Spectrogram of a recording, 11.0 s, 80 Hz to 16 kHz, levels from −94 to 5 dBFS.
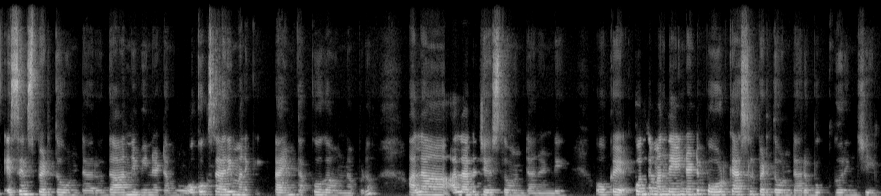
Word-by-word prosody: Essence 250 +3 +6
పెడుతూ 210 -1 0
ఉంటారు 185 -1 -9 0.2
దాన్ని 205 +1 +2
వినటము, 195 -2 -7 0.2
ఒక్కొక్కసారి 230 0 +3
మనకి 205 +5 -5 0.2
టైం 200 0 +1
తక్కువగా 200 +1 -3
ఉన్నప్పుడు. 175 - -8 0.5
అలా 220 +2 +5 0.3
అలాగా 215 0 +5
చేస్తూ 195 0 0
ఉంటానండి. 170 -1 -9 0.5
ఓకే. 210 0 +2 0.2
కొంతమందేంటంటే 240 0 +3
పోడ్‌కాస్టులు 230 +1 +2
పెడుతూ 210 -1 -1
ఉంటారు 190 0 -6
బుక్ 195 0 -8
గురించి. 190 0 -6
205 Hz, 115 wpm, -20 LUFS, 195-225 Hz, 0.5 s, Essence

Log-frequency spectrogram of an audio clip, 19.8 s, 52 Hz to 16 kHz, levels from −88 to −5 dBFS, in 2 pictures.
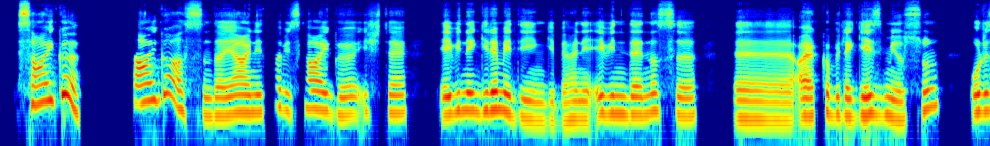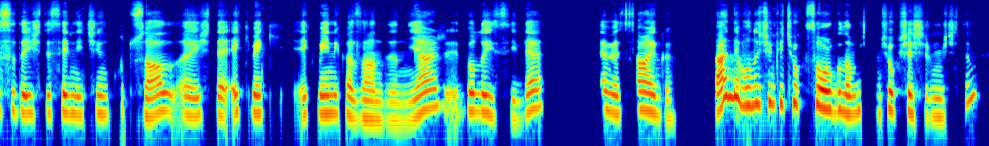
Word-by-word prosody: Saygı. 300 +8 +5 0.6
Saygı 310 +7 +4
aslında, 175 - -1
yani, 195 +2 +2
tabii, 215 -5 -5
saygı. 200 -6 0
İşte, 195 0 -5 0.3
evine 210 +4 +2
giremediğin 190 -9 +2
gibi. 140 -1 -8
Hani 150 +1 -2
evinde 185 +1 0
nasıl, 200 -3 -3 0.6
ııı, 145 -2 -1
ayakkabıyla 170 +1 +2
gezmiyorsun, 175 - 0 0.3
orası 205 +2 +1
da, 195 - +2
işte, 190 0 -2
senin 190 0 0
için 180 +1 -5
kutsal, 190 +3 -1
e, 175 -1 0
işte, 175 0 -3
ekmek 190 +1 -2
ekmeğini 185 +2 -1
kazandığın 150 -5 -3
yer, 220 - +2
eee, - - -10
dolayısıyla, 200 - -1 0.6
evet, 200 -5 0
saygı. 190 -8 +1 0.4
Ben 355 +1 +8
de 350 - +5
bunu 260 +1 +2
çünkü 280 0 -2
çok 285 0 -3
sorgulamıştım, 210 -6 +3
çok 210 +2 0
şaşırmıştım. 180 - -4
190 Hz, 120 wpm, -24 LUFS, 170-215 Hz, 0.6 s, Ben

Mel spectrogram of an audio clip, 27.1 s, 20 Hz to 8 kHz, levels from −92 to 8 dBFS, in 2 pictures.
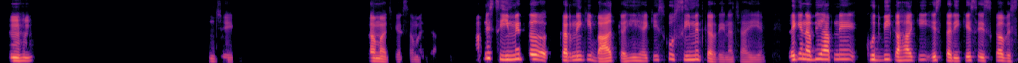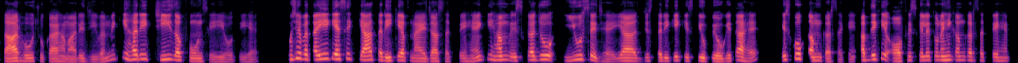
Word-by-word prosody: हुँ, 150 - +7
हुँ। 140 0 -3 2.4
जी। 105 -4 -15 1.8
समझ 125 -5 +2
गया 105 - -21
समझ 105 -1 -20
गया। - - -33 0.5
आपने 265 +1 +1
सीमित 205 -1 +2 0.5
करने 175 +3 +3
की 195 +1 -6
बात 125 +4 +5
कही 135 +5 -4
है 140 -2 -5
कि 160 +8 -15
इसको 195 +4 -7
सीमित 190 0 -1
कर 110 - -1
देना 105 -1 -13
चाहिए, 100 -1 -14 0.4
लेकिन 220 +3 +5
अभी 205 +3 +4
आपने 215 +1 -2 0.3
खुद 205 -4 +1
भी 210 - +3
कहा 170 -2 +3
कि 195 +4 -8 0.2
इस 160 - -14
तरीके 145 +1 +1
से 165 -1 -5
इसका 155 +2 -2
विस्तार 130 +2 +3
हो 135 - -3
चुका 125 -1 -6
है 120 - -2
हमारे 115 +1 -7
जीवन 115 +2 -12
में 195 +7 -11
कि 250 - -2
हर 215 0 +6
एक 225 -2 0
चीज़ 200 0 0
अब 175 - +6
फ़ोन 130 -2 -5
से 120 -4 -19
ही 105 +1 -12
होती 100 0 -16
है, 105 -2 -17 0.4
मुझे 260 +5 +2
बताइए 220 0 +4
कि 235 - +1
ऐसे 220 +2 +1
क्या 185 -4 +4
तरीके 170 -3 0
अपनाए 130 -6 -1
जा 130 +1 -1
सकते 125 0 -14
हैं 130 +7 -4
कि 215 - -12
हम 180 0 0
इसका 160 +4 -1
जो 205 -1 +4 0.2
यूसेज़ 175 - -2
है 115 -3 -11
या 140 0 +2
जिस 140 +3 -15
तरीके 145 +2 -2
कि 155 - -12
इसकी 150 0 -6
उपयोगिता 130 +5 0
है, 130 - -8 0.3
इसको 200 +6 +1
कम 160 -8 -1
कर 145 - -5
सकें? 110 +1 -20
अब 175 - +4
देखिए 205 +2 +1
ऑफ़िस 130 +7 -3
के 170 - -6
लिए 175 - 0
तो 180 - -5
नहीं 175 +1 +1
कम 180 -1 -6
कर 175 -1 -3
सकते 160 -2 -8
हैं, 145 -1 -11
155 Hz, 190 wpm, -23 LUFS, 125-190 Hz, 2.4 s, हुँ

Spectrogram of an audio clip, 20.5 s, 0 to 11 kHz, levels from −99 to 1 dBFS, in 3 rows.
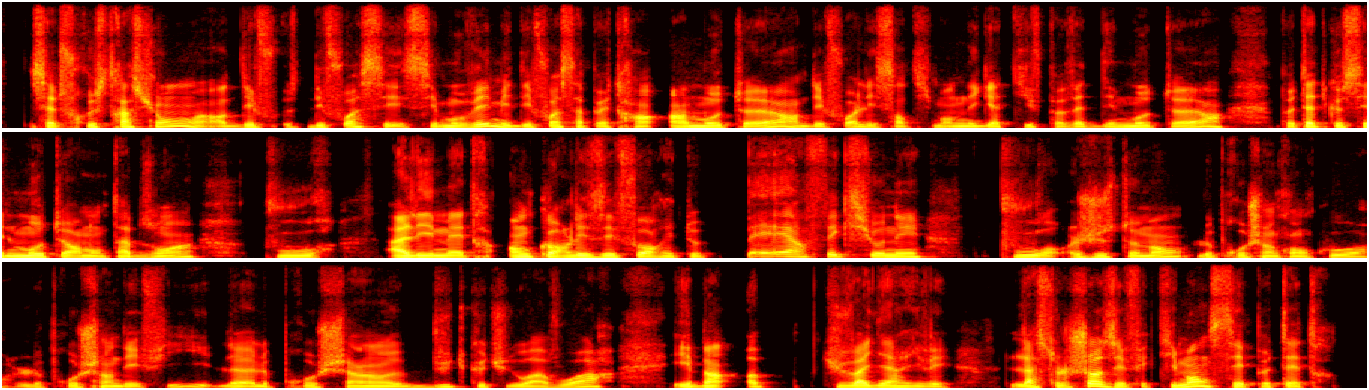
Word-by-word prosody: cette - - +1
frustration. 155 +7 +1
Alors 90 - -1
des 110 +4 0
f - - -14 0.2
des 125 - -2
fois 140 +5 0
c’est 100 -11 -4 0.2
mauvais, 110 - +3
mais 125 - +2
des 105 - -1
fois 135 +6 +1
ça - - -2
peut 105 - -2
être 100 - -7
un 95 - +3
un 105 - +5
moteur. 110 -1 +2
Des 100 -1 -2
fois - - -1
les - - -3
sentiments 105 -3 -5
négatifs 105 +7 -2
peuvent 95 - -6
être 90 -1 -3
des 95 0 -4
moteurs. 110 +4 +1 0.3
Peut-être 150 0 +3
que 125 - +1
c’est 110 - -1
le 105 - +3
moteur 130 +2 +4
dont 115 -2 0
tu 105 - -5
as - - +3
besoin 115 +10 -1 0.3
pour 125 -2 -2 0.3
aller 125 0 +7
mettre 130 0 0
encore 135 -1 +5
les 125 -2 +3
efforts 125 +2 +3
et - - -4
te 105 - -7 0.2
perfectionner 155 -3 0 0.4
pour 140 -3 -1
justement 125 +5 0
le 110 - -3
prochain 110 0 -2
concours, 135 +10 -3
le 105 0 -7
prochain 110 +1 -3
défi, 130 - -6
la 105 -4 0
le 100 - -3
prochain 110 -2 -1
but 125 +10 -7
que 110 - -4
tu 105 - -10
dois 105 -1 0
avoir. 120 - -2 0.3
Et 105 - +2
bah, 115 +2 +4
hop, 160 0 -2 0.2
tu - - -5
vas 125 +1 +7
y 130 +2 +1
arriver. 105 -7 -1 0.3
La 110 0 +5
seule 130 +2 -2
chose 200 +7 +6
effectivement, 185 +2 +2
c’est 110 - 0
peut-être 105 0 -4
120 Hz, 215 wpm, -25 LUFS, 105-140 Hz, 0.4 s, aller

